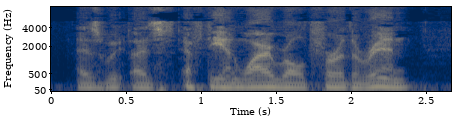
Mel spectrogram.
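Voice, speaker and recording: The delivery moves at a moderate pace with a somewhat breathy quality. Intonation stays monotone and flat throughout. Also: man. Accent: Queens. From New York, Queens. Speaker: firefighter. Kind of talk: radio interview testimony.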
